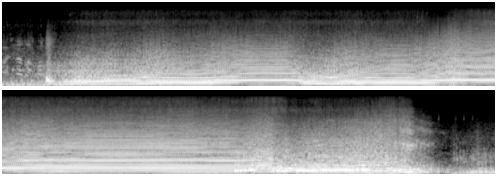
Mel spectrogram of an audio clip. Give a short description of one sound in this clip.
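A loud car engine revs hard and roars.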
